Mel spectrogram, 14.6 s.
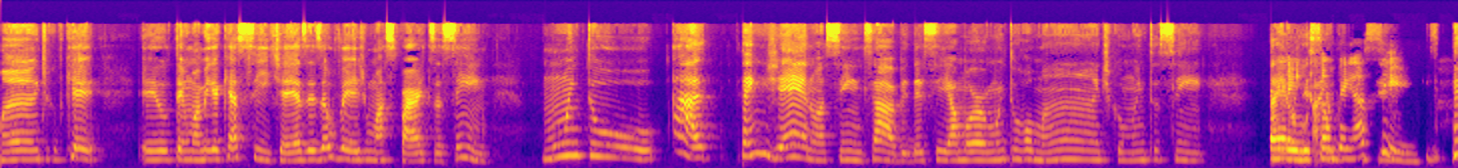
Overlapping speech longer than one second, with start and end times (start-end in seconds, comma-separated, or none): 12.7-14.0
